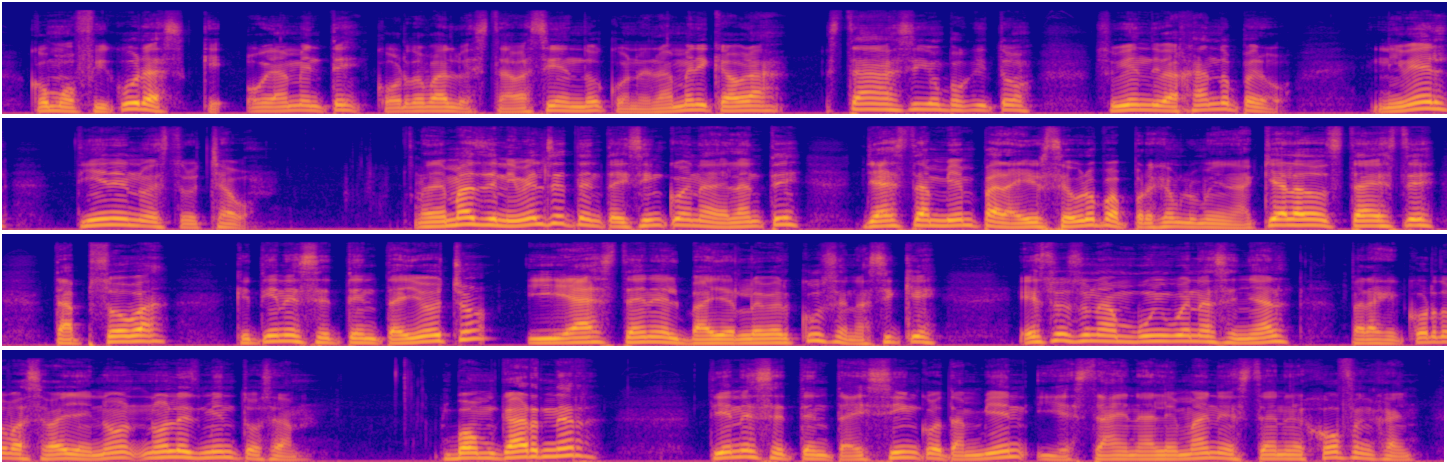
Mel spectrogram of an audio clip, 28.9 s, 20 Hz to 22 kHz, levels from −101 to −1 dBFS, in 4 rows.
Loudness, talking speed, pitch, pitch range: -25 LUFS, 185 wpm, 165 Hz, 140-195 Hz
